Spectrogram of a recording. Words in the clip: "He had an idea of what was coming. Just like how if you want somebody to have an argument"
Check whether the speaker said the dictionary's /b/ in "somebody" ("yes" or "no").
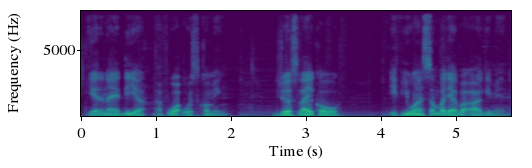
yes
